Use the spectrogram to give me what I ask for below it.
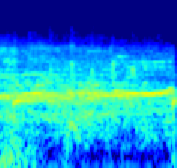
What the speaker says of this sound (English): the crowd gets a little louder with every foul ball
